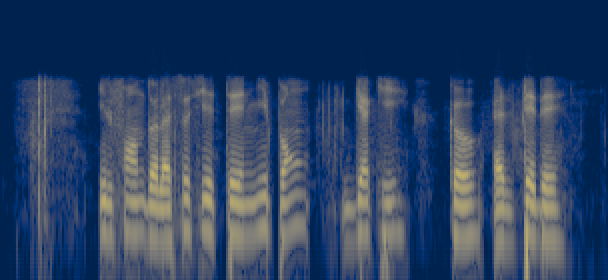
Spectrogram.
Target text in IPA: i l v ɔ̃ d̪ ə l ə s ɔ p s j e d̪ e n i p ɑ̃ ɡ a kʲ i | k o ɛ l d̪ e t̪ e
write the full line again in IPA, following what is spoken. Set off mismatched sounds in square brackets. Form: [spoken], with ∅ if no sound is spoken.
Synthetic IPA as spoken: i l [f] ɔ̃ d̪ ə l [a] s ɔ [∅] s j e [t̪] e n i p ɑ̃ ɡ a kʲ i | k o ɛ l [t̪] e [d̪] e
